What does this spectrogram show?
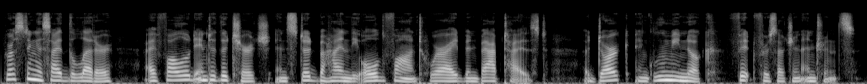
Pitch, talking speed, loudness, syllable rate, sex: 165 Hz, 210 wpm, -16 LUFS, 5.6 syllables/s, female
